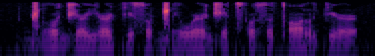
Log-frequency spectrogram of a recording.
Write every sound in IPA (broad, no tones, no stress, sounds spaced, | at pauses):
ɡ͡ǁ o d͡ʒ ə˞ j ə˞ kʲ ʊ s o ɡ͡ǁ e w ə˞ d͡ʒ e t͡sʼ o s ʊ tʼ ɔ r kʲ ə˞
